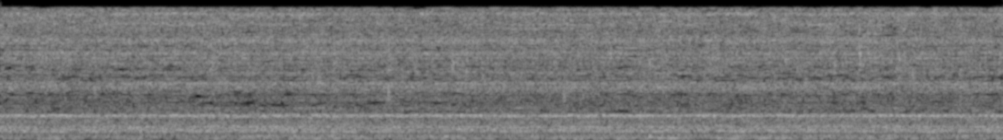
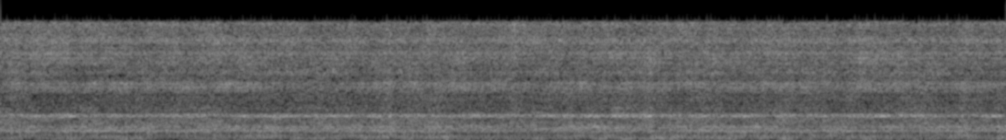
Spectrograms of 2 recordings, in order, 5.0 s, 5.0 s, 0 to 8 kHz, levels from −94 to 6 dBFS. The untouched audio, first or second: first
